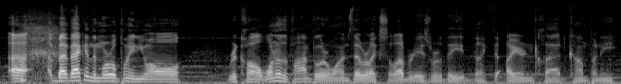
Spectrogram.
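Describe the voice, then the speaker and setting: A man's voice: on the low side, fairly even intonation, brisk, soft background music. A man narrating as game master, hesitant with many fillers and little laughs.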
